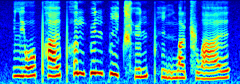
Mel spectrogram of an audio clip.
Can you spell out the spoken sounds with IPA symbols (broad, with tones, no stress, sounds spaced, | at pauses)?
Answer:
l j o˧˥ ʊ̯ pʰ a˧˥ ɪ̯ pʰ ə˥ n p y˥ n p i˥˩ t͡ɕʰ y˧˥ n pʰ ḭ˨˩ ŋ n̪ w a˦ ɪ̯ ʈ͡ʂ w a˧˥ ɪ̯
